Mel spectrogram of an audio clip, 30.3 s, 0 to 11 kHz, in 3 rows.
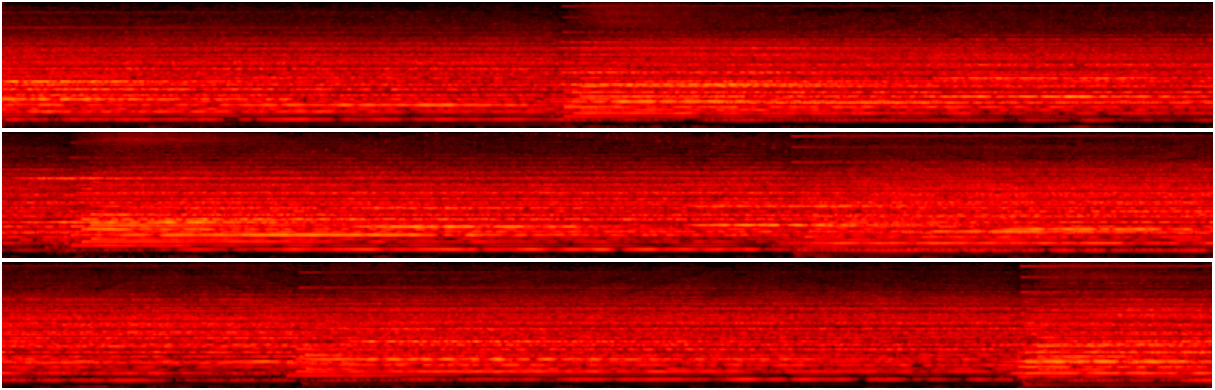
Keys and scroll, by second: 9.2 n, 19.5 z, 21.5 z, 24.9 z, 26.7-27.7 typing, 29.3 n.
